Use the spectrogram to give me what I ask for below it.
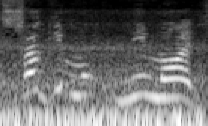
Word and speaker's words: Sognimode: É Sognimode. Sognimode, porque o G é mudo.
